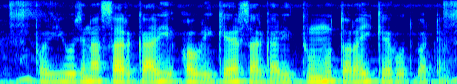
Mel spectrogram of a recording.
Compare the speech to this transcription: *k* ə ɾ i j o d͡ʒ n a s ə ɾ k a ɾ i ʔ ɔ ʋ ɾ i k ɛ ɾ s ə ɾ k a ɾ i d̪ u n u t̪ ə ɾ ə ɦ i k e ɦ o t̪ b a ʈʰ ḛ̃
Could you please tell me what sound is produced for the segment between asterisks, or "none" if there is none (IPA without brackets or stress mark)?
p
